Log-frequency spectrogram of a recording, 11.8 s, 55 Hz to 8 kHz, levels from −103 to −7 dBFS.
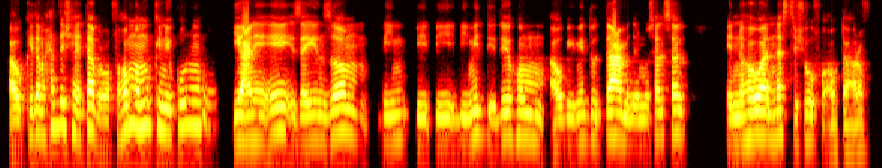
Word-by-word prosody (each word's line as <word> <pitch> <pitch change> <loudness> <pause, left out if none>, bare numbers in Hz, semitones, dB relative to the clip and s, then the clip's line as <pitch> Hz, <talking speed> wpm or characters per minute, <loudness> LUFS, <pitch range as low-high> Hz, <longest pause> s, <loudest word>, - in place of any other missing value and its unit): أو 110 0 +2
كده، 150 +6 0
ما 150 - -4
حدّش 190 +1 -5
هيتابعه، 140 -13 +3
فهُم 175 - 0 0.2
ممكن 190 -4 -4
يكونوا 185 +2 -6 0.2
يعني 135 0 +6
إيه، 160 +2 -1
زي 130 +2 -2
نظام 145 0 0
بيم 130 +3 -12
بي 120 -1 -10
بي 125 -1 -8
بيمد 130 +6 -7
إيديهم 140 +1 -4
أو - - 0
بيمدّوا 130 +3 -10
الدعم 145 0 +7
للمسلسل، 140 +7 -4 0.6
إن 125 +1 -2
هو 145 +4 +7
الناس 150 +1 0
تشوفه 130 +1 -8
أو 100 0 -6
تعرفه، - - -6
140 Hz, 140 wpm, -23 LUFS, 125-155 Hz, 0.6 s, الدعم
